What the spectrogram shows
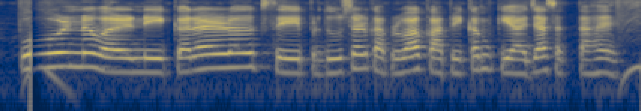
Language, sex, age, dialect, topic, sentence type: Hindi, female, 18-24, Awadhi Bundeli, agriculture, statement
